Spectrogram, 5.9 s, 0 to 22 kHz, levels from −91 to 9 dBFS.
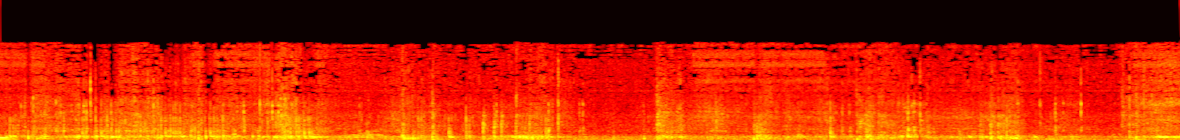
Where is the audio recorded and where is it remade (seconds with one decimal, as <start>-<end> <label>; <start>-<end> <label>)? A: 0.0-3.5 recorded; 3.5-5.3 remade; 5.3-5.9 recorded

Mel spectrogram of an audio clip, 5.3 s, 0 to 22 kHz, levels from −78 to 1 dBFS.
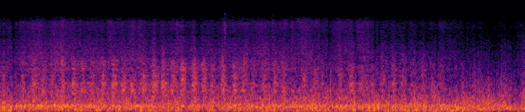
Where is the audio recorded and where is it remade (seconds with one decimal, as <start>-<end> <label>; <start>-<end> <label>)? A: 0.0-5.3 recorded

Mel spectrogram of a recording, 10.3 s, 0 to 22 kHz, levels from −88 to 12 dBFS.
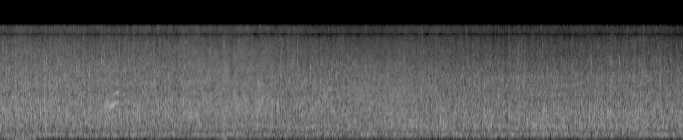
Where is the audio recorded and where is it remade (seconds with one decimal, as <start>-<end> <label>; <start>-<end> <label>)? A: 0.0-2.8 recorded; 2.8-4.1 remade; 4.1-5.2 recorded; 5.2-6.2 remade; 6.2-10.3 recorded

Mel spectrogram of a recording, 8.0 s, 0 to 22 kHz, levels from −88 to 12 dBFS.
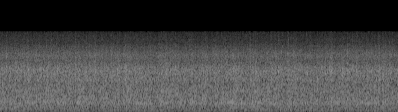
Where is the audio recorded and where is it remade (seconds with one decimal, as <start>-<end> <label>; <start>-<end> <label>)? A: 0.0-1.7 recorded; 1.7-2.2 remade; 2.2-8.0 recorded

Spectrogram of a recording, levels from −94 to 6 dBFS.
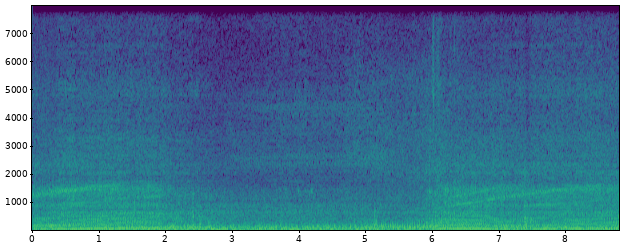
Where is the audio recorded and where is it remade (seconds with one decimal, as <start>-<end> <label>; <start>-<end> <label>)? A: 0.0-8.8 recorded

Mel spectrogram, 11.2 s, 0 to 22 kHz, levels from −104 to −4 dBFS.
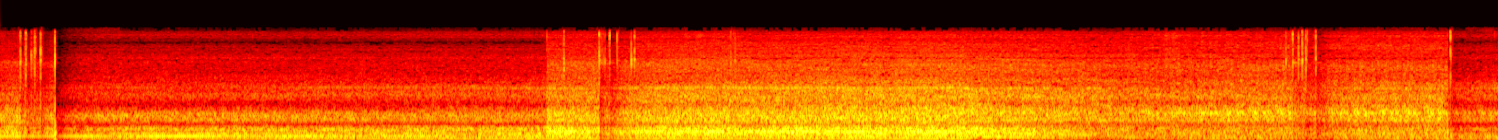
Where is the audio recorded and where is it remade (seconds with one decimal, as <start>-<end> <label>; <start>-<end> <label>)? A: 0.0-11.2 recorded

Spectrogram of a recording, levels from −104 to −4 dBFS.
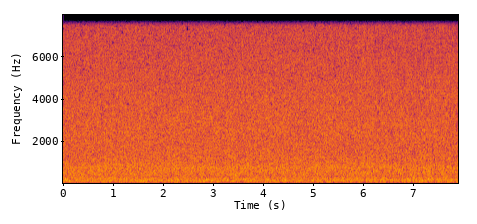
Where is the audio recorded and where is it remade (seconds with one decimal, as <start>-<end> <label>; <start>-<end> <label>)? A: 0.0-6.0 recorded; 6.0-7.9 remade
